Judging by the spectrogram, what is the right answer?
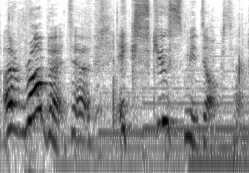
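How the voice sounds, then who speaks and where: A woman's voice: high voice, very animated, unhurried, over music. An actress in a period radio drama playing an anxious, kindly eighteenth-century farmer's wife, polite and earnest in her speech. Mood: relieved, then puzzled.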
